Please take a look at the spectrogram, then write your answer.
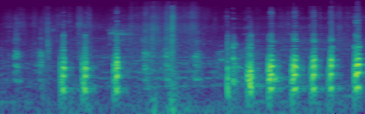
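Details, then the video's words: Aseel rooster, also called Asil, giving a run of short, repeated clucks, roughly two per second, with a brief pause in the middle before the pulses resume more evenly. "Aseel Murga Ki Awaaz Compilation Asil Rooster Crowing Sound Effect"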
